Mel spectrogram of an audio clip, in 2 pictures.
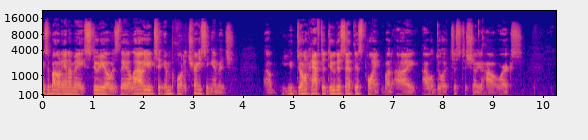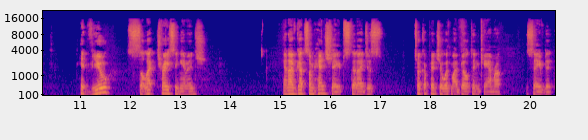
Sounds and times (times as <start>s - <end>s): Speech: 0.0s - 9.6s, 11.0s - 13.6s, 15.1s - 17.1s, 17.7s - 20.5s.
